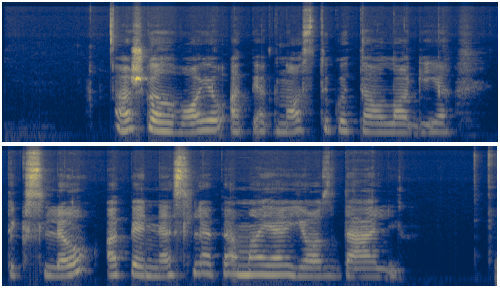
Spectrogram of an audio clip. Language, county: Lithuanian, Kaunas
